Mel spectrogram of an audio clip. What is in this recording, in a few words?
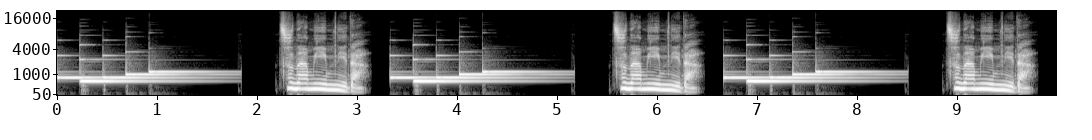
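translated tsunami Korean; iOS 27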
